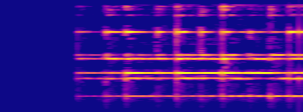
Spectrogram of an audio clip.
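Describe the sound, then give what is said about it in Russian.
A small bell rung by hand starts after a short silence, then rings bright and high in a quick, steady, shaken rhythm to the end. “Мама позвонила в колокольчик.”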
